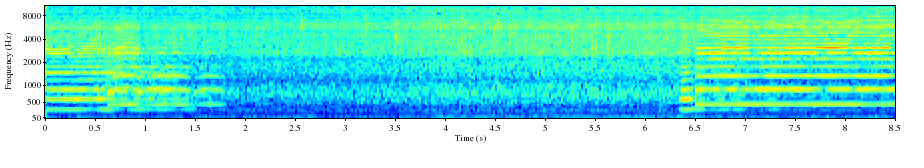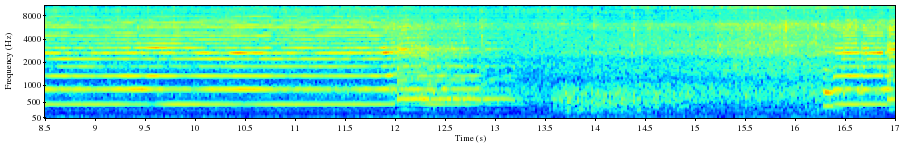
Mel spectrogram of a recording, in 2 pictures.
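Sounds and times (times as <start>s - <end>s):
horn-like notes: 0.0s - 2.0s, 6.3s - 13.6s, 16.1s - 17.0s
rushing hiss: 0.0s - 17.0s.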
